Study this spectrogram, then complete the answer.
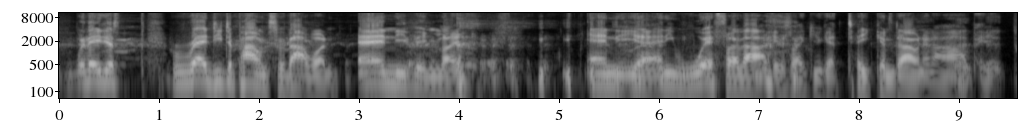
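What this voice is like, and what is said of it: Thick Welsh accent. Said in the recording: “you still sound like you've got a pretty thick Welsh accent.”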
